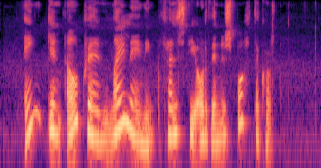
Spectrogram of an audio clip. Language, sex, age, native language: Icelandic, female, 50-59, Icelandic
